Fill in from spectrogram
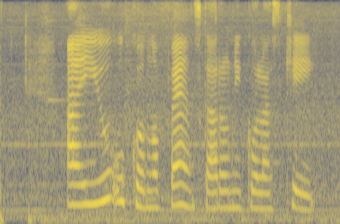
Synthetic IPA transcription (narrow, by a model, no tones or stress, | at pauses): ʔajuuɡ̥ɔ̤ŋəfɛnskaɾonikolaskʰek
